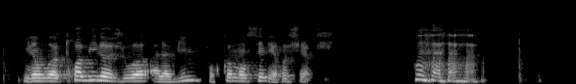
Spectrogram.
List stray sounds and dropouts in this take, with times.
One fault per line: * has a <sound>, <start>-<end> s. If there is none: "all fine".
* has a laugh, 4.1-4.9 s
